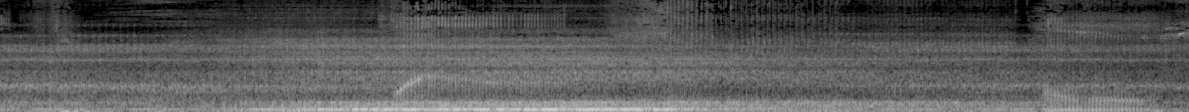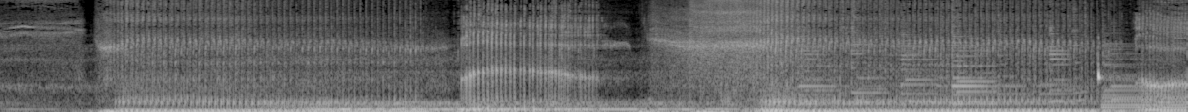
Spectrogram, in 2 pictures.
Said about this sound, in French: il s'endormit très tranquillement et se mit à ronfler à son tour très très fort, plus fort encore que le diable.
